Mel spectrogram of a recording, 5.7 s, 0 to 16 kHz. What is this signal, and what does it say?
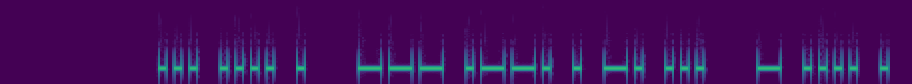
Morse code, heard as a keyed tone, about 25 wpm, 700 Hz. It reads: SHE OPENS THE
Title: Additional Easy Phrases 25wpm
